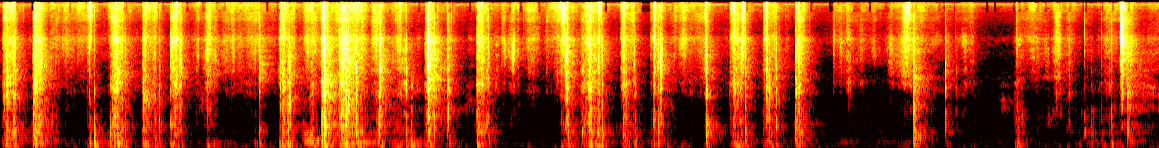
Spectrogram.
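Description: Tarot cards shuffled and drawn by hand, heard up close as quick papery riffles, flicks and slaps in irregular bursts with short gaps, with no voice present.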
